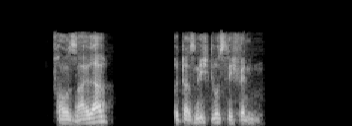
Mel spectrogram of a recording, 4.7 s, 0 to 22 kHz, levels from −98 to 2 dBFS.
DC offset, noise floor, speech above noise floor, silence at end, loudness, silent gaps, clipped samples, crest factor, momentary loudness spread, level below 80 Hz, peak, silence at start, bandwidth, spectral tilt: under 0.1%; under -90 dBFS; over 71 dB; 1.3 s; -19 LUFS; 1.63-2.31 s; under 0.1%; 22 dB; 14 LU; -62 dBFS; -2 dBFS; 0.7 s; 8.2 kHz; -3.5 dB/octave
